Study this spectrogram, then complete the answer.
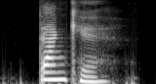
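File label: "Danke" German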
